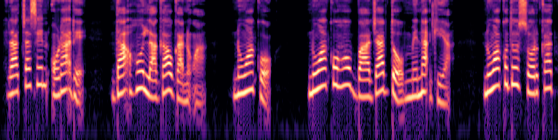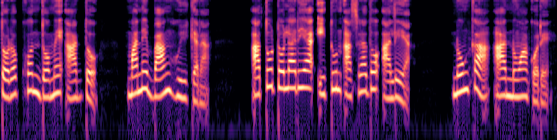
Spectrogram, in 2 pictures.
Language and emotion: Santali, neutral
